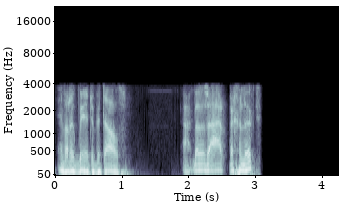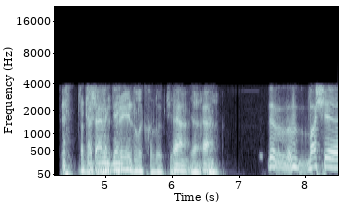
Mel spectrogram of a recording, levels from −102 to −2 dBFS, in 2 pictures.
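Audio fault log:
2.06–2.64 s, repeated stalls (stutter): the sound catches four times in quick succession, with the longest hold about 119 ms and roughly 223 ms of filled-in audio in total, over a third of this short span. Packets were reaching the receiver late or too slowly, so its jitter buffer kept running dry. Each time it stretched the last sound until data returned. Nothing is lost, but the passage drags and judders, and the muffled, narrowband G.711 character of the call stays audible throughout.
3.07–4.34 s, call audio freeze: the sound halts and the last fragment trails off into near silence for about 1.2 s before the audio resumes exactly where it left off. This is likely a delivery hold-up on the network that emptied the jitter buffer completely, so the receiver briefly extended the final sound and then had nothing to play. Nothing is missing afterward. The whole stall becomes an inserted gap of about 1.25 s, pushing everything after it later.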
